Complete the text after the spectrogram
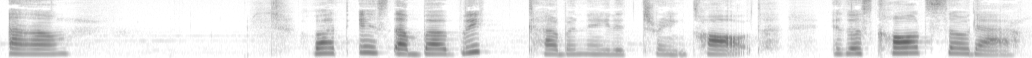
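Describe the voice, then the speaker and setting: Indonesian-accented woman vlogger, high-pitched and unhurried, soft whispery asides. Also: no room sound. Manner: soft-spoken, slips into whispered asides, giggly. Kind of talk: casual accent-tag vlog, reading questions aloud.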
